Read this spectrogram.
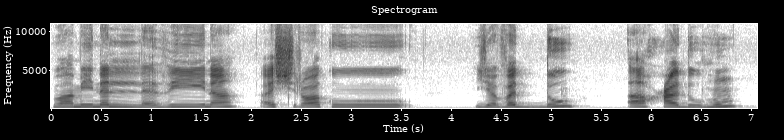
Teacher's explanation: ہا ہے باریک والا ہا یعنی حلق سے ادا کیا جاتا ہے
